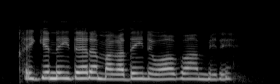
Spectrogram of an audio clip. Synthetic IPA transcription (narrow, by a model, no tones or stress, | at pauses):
kʰajɡenejdaːɾamaɡadejnewaβaːmeɾe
